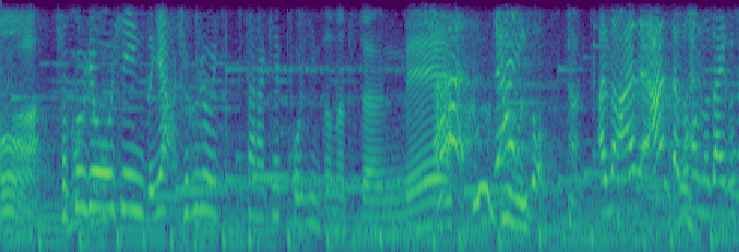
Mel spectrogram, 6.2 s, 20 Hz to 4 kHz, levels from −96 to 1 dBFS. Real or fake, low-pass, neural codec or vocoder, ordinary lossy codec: real; 3.6 kHz; none; Opus, 64 kbps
